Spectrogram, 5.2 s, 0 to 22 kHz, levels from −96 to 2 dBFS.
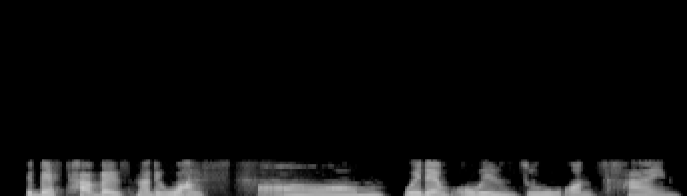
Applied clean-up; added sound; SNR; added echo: neural mask model DeepFilterNet 3.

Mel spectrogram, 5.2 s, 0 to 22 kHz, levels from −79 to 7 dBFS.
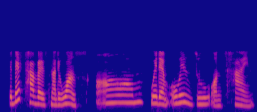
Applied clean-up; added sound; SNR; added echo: none; none; none; none.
